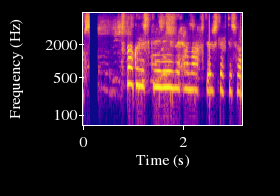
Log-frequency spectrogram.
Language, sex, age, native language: Icelandic, female, 11, Icelandic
